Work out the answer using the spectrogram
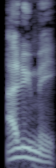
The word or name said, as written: allumer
